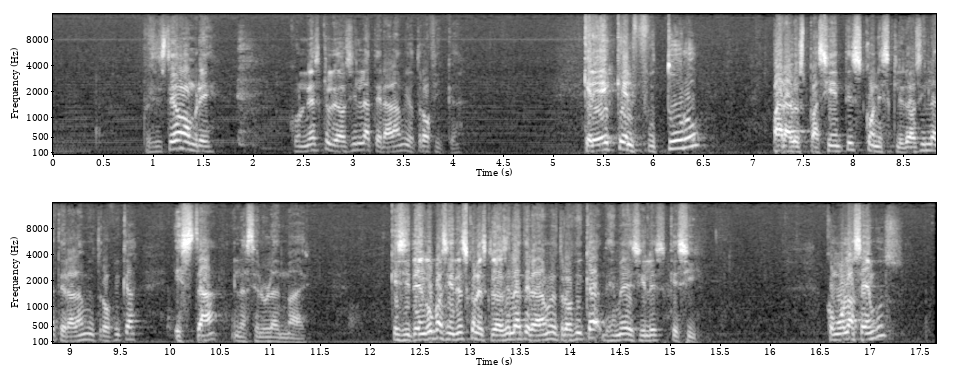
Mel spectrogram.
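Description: A middle-aged man speaks calmly to an audience through a microphone.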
